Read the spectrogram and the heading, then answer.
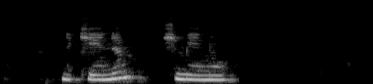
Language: Kabyle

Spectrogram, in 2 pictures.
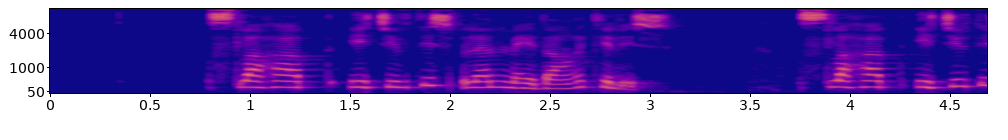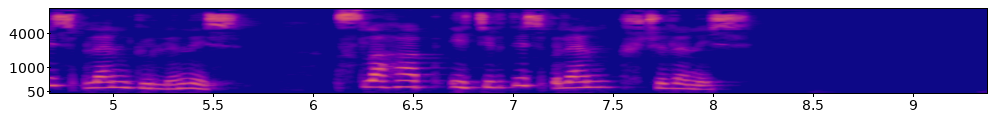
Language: Uyghur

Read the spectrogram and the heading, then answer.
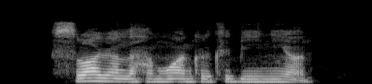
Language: Central Kurdish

